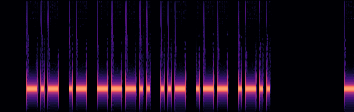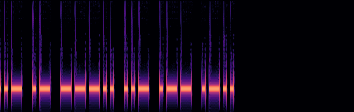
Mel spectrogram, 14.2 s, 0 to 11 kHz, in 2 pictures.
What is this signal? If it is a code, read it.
Morse code, heard as a keyed tone, about 17 wpm, 700 Hz. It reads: KA8UWL KA8UWL
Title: USA Call Signs - 6 Characters - Repeated 3x - 17wpm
